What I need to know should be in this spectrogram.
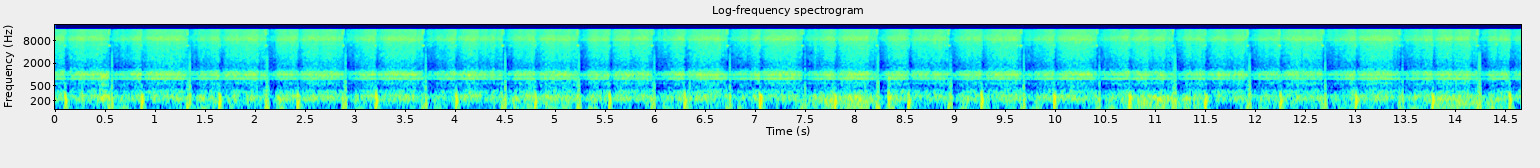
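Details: Adult's own heartbeat through a stethoscope in an ASMR recording, with breath-holding and a game to speed the rate, and loud digestion after lunch; soft repeated thumps under a steady hum and rubbing; normal heart sounds.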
